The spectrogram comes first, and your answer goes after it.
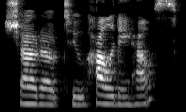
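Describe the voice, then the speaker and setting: Unhurried and medium in pitch, a woman runs a children's library storytime, reading and chatting in simple, expressive language aimed right at her young audience.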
